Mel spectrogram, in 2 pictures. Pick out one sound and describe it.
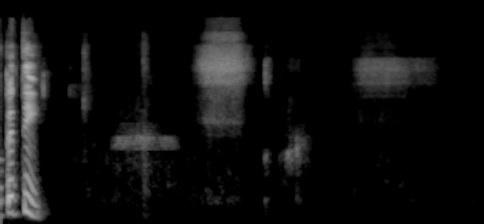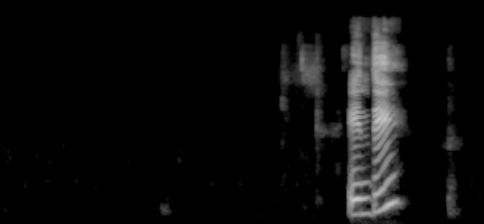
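A woman speaks calmly into a close microphone, with long pauses.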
